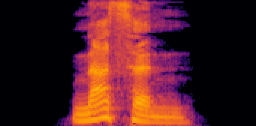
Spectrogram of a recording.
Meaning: inflection of nass: 1. strong genitive masculine/neuter singular 2. weak/mixed genitive/dative all-gender singular 3. strong/weak/mixed accusative masculine singular 4. strong dative plural
- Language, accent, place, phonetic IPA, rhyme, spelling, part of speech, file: German, Germany, Berlin, [ˈnasn̩], -asn̩, nassen, adjective, De-nassen.ogg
